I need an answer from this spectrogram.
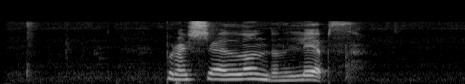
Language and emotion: Russian, positive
